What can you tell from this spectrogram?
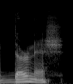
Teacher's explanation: We have a name of another person, DURNISC, and that SC at the end turns into an SH sound, so this is actually Dernish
